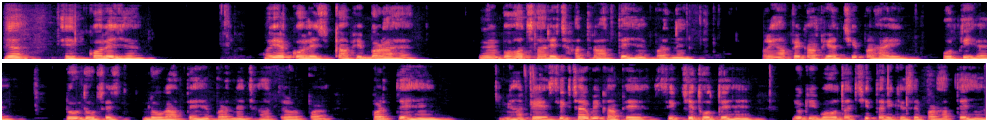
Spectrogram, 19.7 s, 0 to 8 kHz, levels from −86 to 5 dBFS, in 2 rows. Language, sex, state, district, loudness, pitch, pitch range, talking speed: Hindi, male, Bihar, Jamui, -17 LUFS, 140 Hz, 135-145 Hz, 170 wpm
